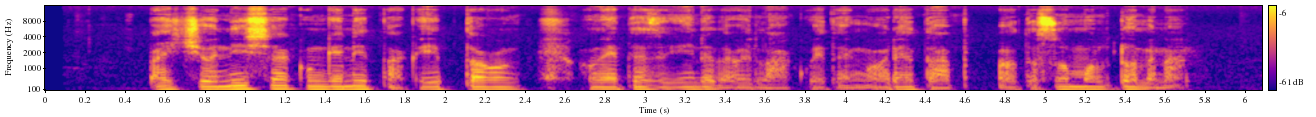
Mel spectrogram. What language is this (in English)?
Kalenjin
